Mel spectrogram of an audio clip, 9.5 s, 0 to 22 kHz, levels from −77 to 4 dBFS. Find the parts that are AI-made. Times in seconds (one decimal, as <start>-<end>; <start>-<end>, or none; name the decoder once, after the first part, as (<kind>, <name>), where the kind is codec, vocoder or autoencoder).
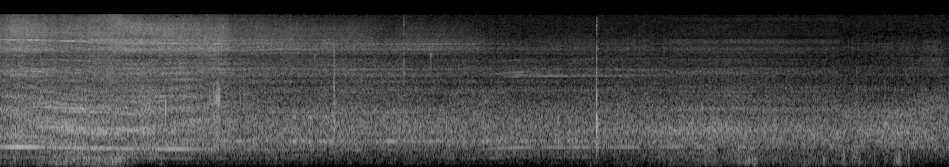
0.9-1.6 (autoencoder, DAC-VAE); 6.7-8.4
